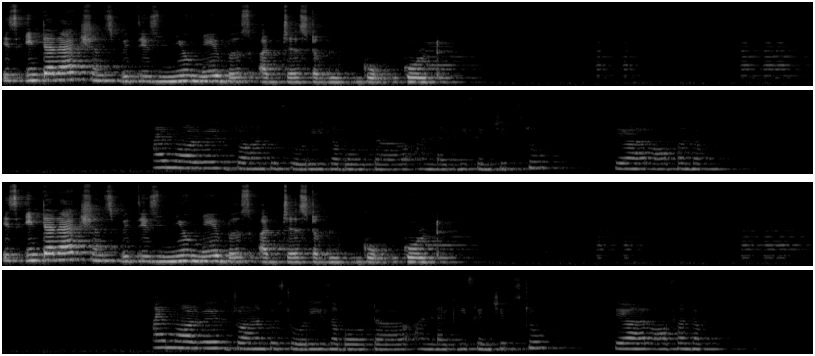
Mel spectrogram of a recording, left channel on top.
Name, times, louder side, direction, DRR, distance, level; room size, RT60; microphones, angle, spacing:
voice 1, 0.0-4.5, right 1 dB, 5° right, 0.3 m, -31 dB
sound 1, 4.2-4.6 5.9-6.3 7.4-7.9, left 1 dB, 40° left, 2.0 m, -56 dB
voice 2, 9.6-13.5 14.2-15.1, right 3 dB, 45° right, 1.3 m, -43 dB
9.0 x 5.6 x 8.2 m
head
